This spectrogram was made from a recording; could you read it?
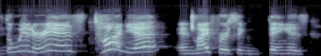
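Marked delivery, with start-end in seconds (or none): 0.0-1.5 announcer. Retold or imitated. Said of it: "And then she says".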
